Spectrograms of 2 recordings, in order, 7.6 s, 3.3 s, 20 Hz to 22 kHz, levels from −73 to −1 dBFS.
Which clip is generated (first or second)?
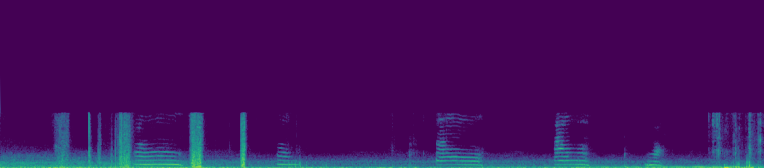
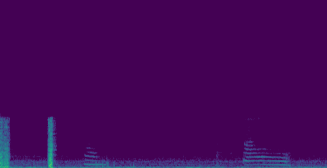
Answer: second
